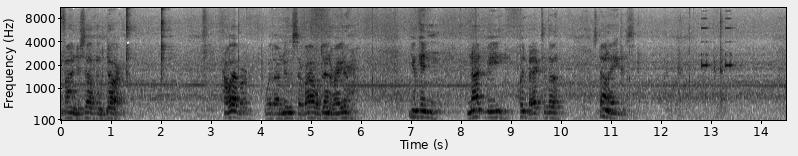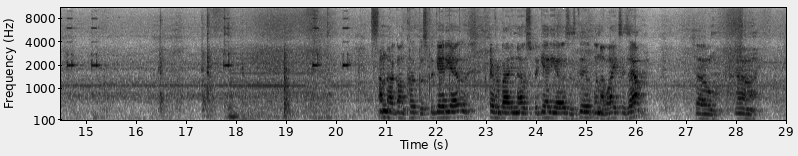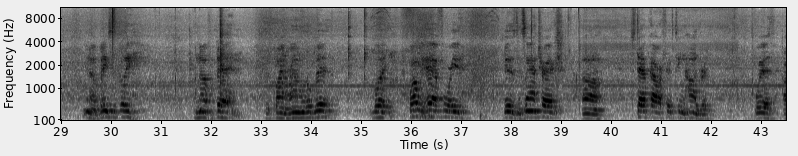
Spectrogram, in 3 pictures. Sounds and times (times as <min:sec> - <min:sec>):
Speech: 0:00.0 - 0:01.3, 0:03.2 - 0:05.9, 0:07.0 - 0:11.5, 0:20.7 - 0:26.3, 0:27.2 - 0:28.5, 0:29.4 - 0:30.6, 0:31.6 - 0:34.6, 0:35.2 - 0:37.2, 0:37.8 - 0:42.1, 0:42.9 - 0:43.5.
